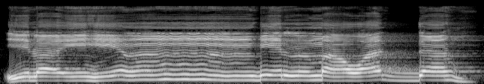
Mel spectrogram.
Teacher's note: Ini yang sempurna untuk yang ikhfa syafawi ini ya. Tidak terlalu mingkem ya, karena dia itu ikhfa. Ikhfa itu samar. Tidak terlalu mingkem membacanya ini, khusus ikhfa syafawi ini. · Dan ini cara membacanya sama ya, antara ikhfa itu didengungkan, artinya dipanjangkan ya.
